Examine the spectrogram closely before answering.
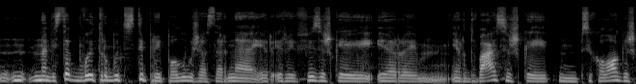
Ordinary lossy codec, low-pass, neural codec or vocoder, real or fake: Opus, 32 kbps; 14.4 kHz; vocoder, 48 kHz, 128 mel bands, Vocos; fake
